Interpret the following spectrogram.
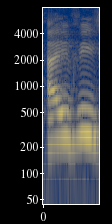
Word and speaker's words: Ivich: Ivich, on prononce comment? Ivich. Ivich, oui.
